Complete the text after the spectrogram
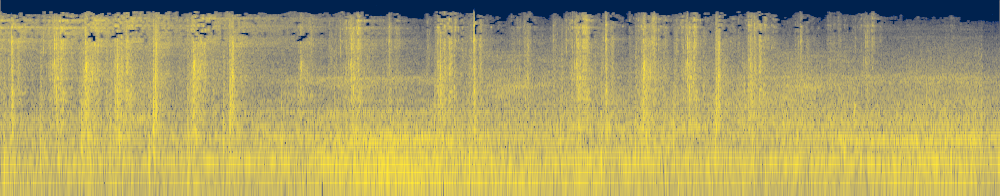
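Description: Armored footsteps clank quickly on stone.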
